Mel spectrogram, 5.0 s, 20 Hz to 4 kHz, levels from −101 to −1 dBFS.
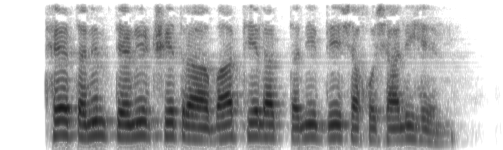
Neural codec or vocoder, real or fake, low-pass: none; real; 3.6 kHz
